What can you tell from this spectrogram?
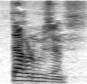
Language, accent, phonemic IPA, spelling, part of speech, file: French, France, /taʁ.luz/, tarlouze, noun, LL-Q150 (fra)-tarlouze.wav
- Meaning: 1. Weak or cowardly person; poof 2. Homosexual or highly effeminate man; poof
